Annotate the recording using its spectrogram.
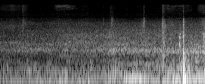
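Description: Footsteps on an asphalt driveway, then a pickup truck's door latch clicks and the door is pulled open near the end.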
